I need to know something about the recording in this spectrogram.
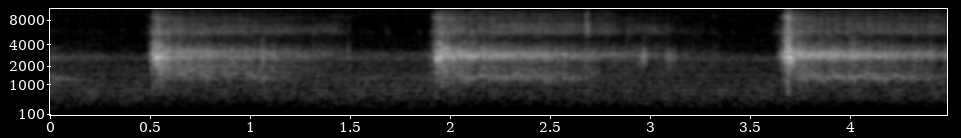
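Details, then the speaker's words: Honda B16A2 timing belt tensioner from 1999 Civic Si, removed and hand-spun: dry, gritty whir coasting on freely; a new greased one is quiet and won't spin long; worn timing belt tensioner bearing, replace it. "you can hear that noise then you should go ahead and replace it a new one's gonna be quiet and also isn't gonna spin those long"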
